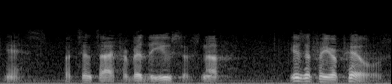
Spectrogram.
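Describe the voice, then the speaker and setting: Low voiced dry protective doctor, old 1940s radio play, muffled w/ some hiss. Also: male voice, big pitch swings, moderate pace, vocal fry, heavily acted. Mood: gentle. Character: wry, protective male doctor at a mountain sanatorium. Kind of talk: 1940s radio drama acting.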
